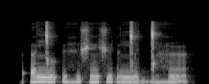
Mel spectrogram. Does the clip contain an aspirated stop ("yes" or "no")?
no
